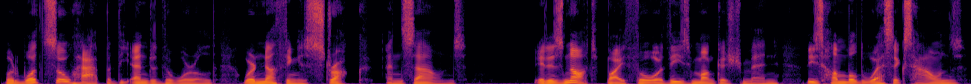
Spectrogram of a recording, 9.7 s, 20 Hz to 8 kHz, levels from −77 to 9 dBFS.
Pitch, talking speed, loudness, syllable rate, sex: 110 Hz, 165 wpm, -20 LUFS, 4.2 syllables/s, male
